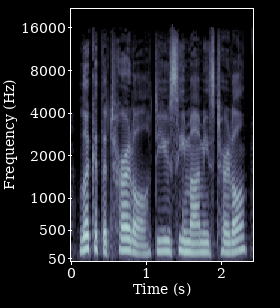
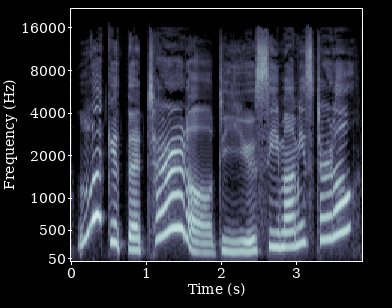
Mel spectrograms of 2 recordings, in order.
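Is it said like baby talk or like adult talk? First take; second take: adult talk; baby talk. First: It is plain adult talk with flatter pitch. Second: It is lively baby talk with varied pitch.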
